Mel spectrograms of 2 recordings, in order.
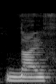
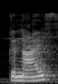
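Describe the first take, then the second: First: The word starts directly with the n sound. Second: A k sound is heard before the n. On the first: The speaker calls it right. "नाइफ होगा" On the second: The speaker calls it wrong. "कनाइफ नहीं होगा"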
